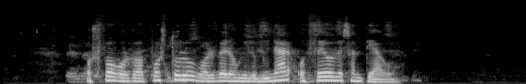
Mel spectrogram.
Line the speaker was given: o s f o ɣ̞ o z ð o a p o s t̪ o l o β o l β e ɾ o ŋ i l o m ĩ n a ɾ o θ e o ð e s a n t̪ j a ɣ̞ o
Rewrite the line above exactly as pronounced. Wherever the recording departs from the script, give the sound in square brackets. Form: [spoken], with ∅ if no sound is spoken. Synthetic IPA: o s f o ɣ̞ o z ð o a p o s t̪ o l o β o l β e ɾ o ŋ i l [u] m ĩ n a ɾ o θ e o ð e s a n t̪ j a ɣ̞ o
